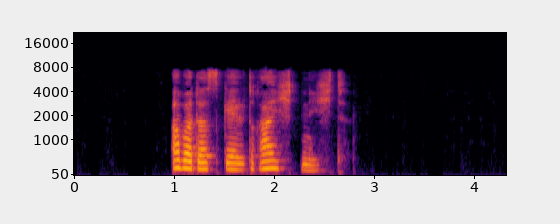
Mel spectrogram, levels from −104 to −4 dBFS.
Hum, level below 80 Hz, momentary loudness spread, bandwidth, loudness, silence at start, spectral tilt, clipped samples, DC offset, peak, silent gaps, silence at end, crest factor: none; -70 dBFS; 16 LU; 7.8 kHz; -28 LUFS; 1 s; -4.5 dB/octave; under 0.1%; under 0.1%; -10 dBFS; none; 1.65 s; 22 dB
